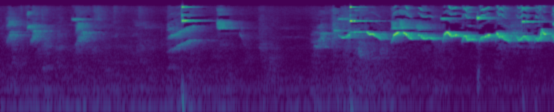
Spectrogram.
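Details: Ultramarine grosbeak kept by a breeder: scattered high chirps and short whistles at first, then a sustained, fast warbled whistling phrase over the last two seconds, with other small birds chirping around it.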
